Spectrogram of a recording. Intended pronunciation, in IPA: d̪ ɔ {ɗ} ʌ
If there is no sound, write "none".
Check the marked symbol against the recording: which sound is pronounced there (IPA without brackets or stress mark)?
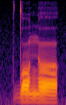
n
